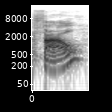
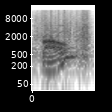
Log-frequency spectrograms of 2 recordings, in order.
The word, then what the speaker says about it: Pyle: to pronounce this like p h l e like foul that's how i'm going to pronounce it let me know if i'm not pronouncing it right but that's how i'm pronouncing it like foul like a nail file but this one is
